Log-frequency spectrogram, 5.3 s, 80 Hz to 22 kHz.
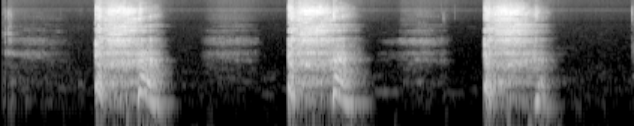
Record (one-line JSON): {"three_cough_length": "5.3 s", "three_cough_amplitude": 32768, "three_cough_signal_mean_std_ratio": 0.47, "survey_phase": "beta (2021-08-13 to 2022-03-07)", "age": "18-44", "gender": "Female", "wearing_mask": "No", "symptom_none": true, "smoker_status": "Never smoked", "respiratory_condition_asthma": false, "respiratory_condition_other": false, "recruitment_source": "REACT", "submission_delay": "1 day", "covid_test_result": "Negative", "covid_test_method": "RT-qPCR"}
